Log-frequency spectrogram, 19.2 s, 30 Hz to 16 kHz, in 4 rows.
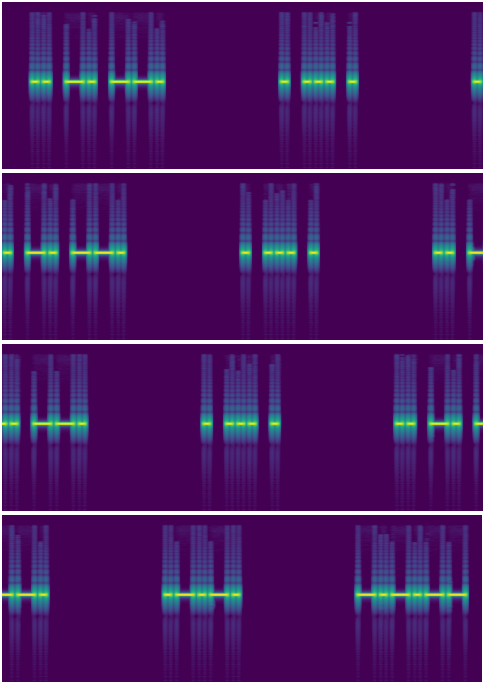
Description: Morse code, heard as a keyed tone, about 21 wpm, 800 Hz. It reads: ING ESE ING ESE ING ESE ING <AR> !
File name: General / General-mp3s / ESE ING @20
